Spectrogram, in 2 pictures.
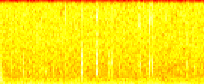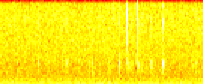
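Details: Small chewing and licking clicks from Mini Goro the hamster feeding on a Lactobite lactic acid bacteria treat, sparse sharp ticks over a steady low background hum.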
